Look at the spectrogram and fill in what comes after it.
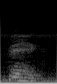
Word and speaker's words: Begg: How do you spell that last name? – B-E-G-G. – Huh? – B-E-G-G. – B-E-G-G. – Begg. – Big J. – Begg. – Begg, that's his name.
